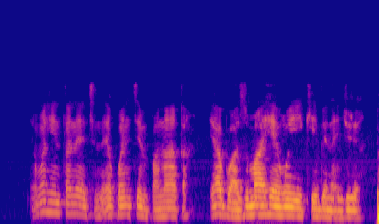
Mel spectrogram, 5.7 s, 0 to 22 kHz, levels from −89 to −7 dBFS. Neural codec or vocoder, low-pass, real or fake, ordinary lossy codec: none; 5.4 kHz; real; none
